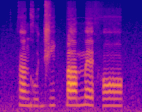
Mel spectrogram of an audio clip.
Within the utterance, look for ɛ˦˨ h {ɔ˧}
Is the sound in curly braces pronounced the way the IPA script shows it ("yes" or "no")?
no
